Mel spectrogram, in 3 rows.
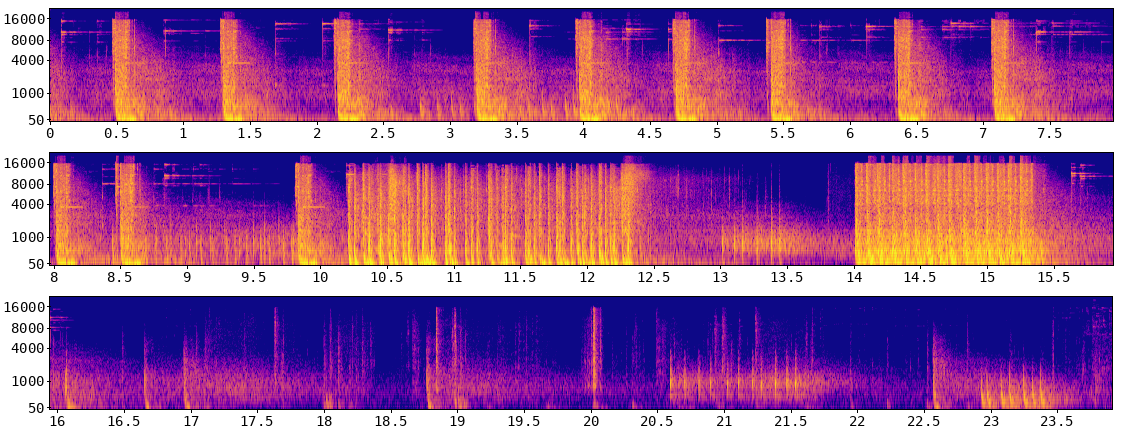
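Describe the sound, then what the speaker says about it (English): Mini-14 rifle fire in a video game, a run of evenly spaced single shots followed by sustained bursts of heavier gunfire and a loud roaring blast, then scattered fainter shots. "Three shots of the Mini 14."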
